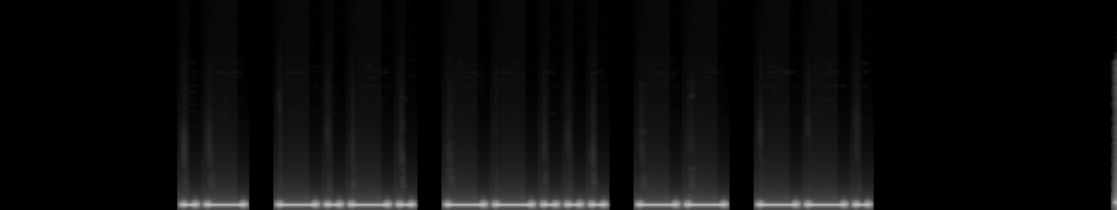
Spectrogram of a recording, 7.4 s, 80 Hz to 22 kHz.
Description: Morse code, heard as a keyed tone, about 15 wpm, 700 Hz. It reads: AC7MG
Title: USA Call Signs - 5 Characters - 2x Character Spacing - 15wpm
